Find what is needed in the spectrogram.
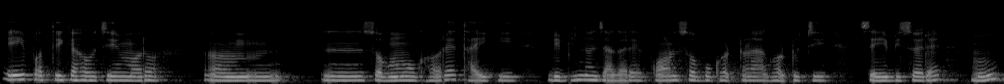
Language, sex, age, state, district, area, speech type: Odia, female, 30-45, Odisha, Mayurbhanj, rural, spontaneous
